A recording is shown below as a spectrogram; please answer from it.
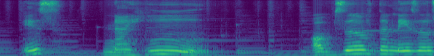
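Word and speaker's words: नहीं: No or not is nahi. Observe the nasal sound nahi. Underline N, not to be pronounced, only indicating nasal sound.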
